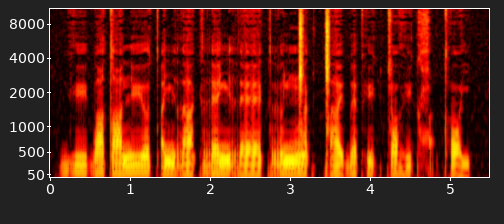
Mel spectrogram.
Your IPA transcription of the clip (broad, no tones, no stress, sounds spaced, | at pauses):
bʱ yː b ɔ ɪ̯ tˤ ɛ n yː ʊ̯ tʼ a ɲ r a k r ɛː ɲ r ɛː k r o ɲ ŋ͡ǁ a k ǁ a ɪ̯ b ɛ pʰ yː k c ɔ ɦ y k ħ a̰ tʰ ɔ j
